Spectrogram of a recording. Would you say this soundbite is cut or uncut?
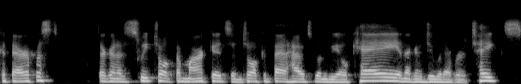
uncut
